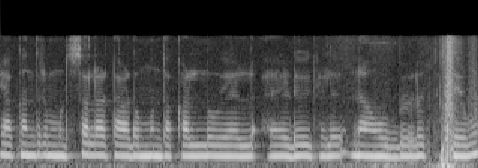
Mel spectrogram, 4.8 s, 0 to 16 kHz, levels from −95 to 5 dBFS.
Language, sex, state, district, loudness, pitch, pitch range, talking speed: Kannada, male, Karnataka, Bellary, -21 LUFS, 190 Hz, 185-195 Hz, 125 wpm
